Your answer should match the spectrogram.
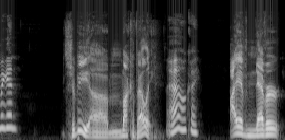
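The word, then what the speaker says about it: Machiavelli: it on the top 10 and that is Mavelli um from Luca. the cat. How do you say his name again? Should be uh Makaveli.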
